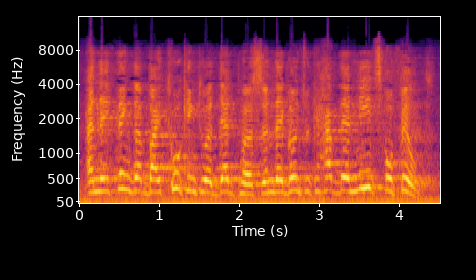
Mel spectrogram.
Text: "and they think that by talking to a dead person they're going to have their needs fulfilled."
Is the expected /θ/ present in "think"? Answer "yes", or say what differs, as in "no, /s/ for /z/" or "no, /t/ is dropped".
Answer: yes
